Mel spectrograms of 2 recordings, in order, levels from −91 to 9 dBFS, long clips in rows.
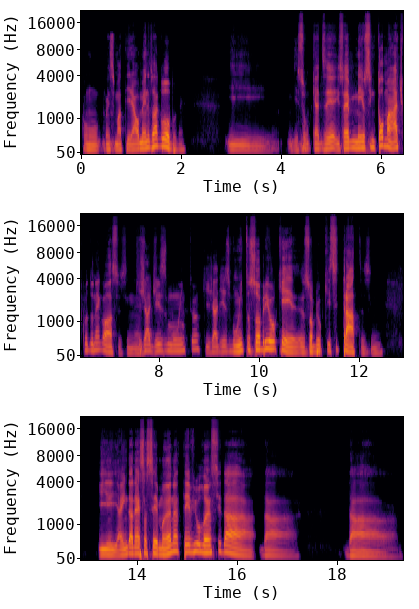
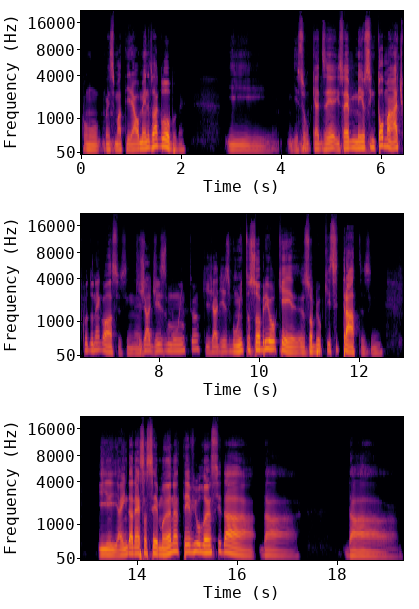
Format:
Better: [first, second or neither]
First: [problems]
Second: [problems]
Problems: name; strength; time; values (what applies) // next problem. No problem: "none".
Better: second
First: garbled, watery; slightly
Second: none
